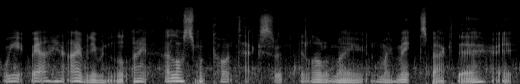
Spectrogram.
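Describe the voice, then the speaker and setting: Over a noisy background, a man with a lowish, slightly fast voice and some vocal fry plays an ancient bunny witch, a flustered, kindly failed villain mentoring a new apprentice. In this comedic ASMR roleplay he rambles, stammers, apologizes and trails off, sounding wistful and exasperated.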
